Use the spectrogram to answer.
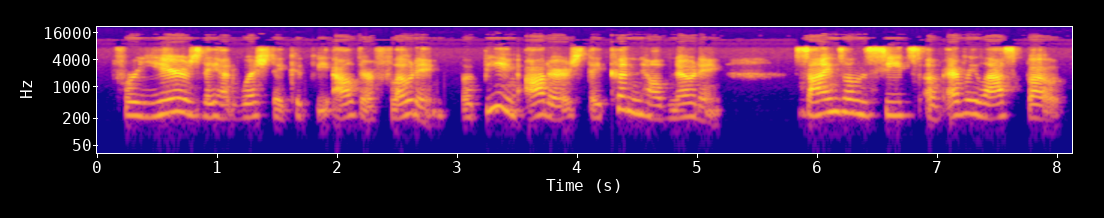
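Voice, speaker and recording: Middle aged dutch-native woman reading poetry, lots of vocal fry, bit lo-fi. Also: medium pitch, a bit bright. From Netherlands. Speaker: hospital research director reading a poem. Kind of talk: personal introduction and poetry reading.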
